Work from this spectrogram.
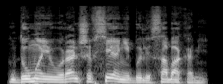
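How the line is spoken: Plain. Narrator (Russian): сказал ей Лабин

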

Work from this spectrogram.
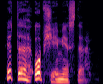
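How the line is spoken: Tired voice. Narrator (Russian): устало произнес мистер Саттерсвейт

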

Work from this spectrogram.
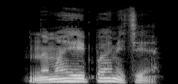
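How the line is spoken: Dull, muffled voice. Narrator (Russian): сказал он глухо

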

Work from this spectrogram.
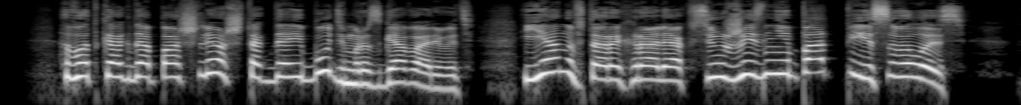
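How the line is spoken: Squeal. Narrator (Russian): визгнула та

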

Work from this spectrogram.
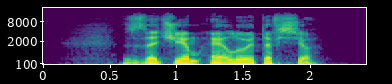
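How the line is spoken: Plain question. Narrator (Russian): спросил Карвалис

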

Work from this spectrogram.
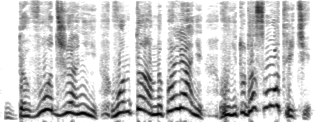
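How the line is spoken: Shout trembling with excitement. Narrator (Russian): чей-то дрожащий от возбуждения голос крикнул

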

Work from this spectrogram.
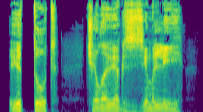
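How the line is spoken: Hoarse croak, one of two heads. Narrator (Russian): Прохрипела левая голова двуглавого Юла

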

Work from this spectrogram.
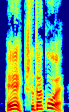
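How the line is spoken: Frightened shout. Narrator (Russian): закричал испуганный официант

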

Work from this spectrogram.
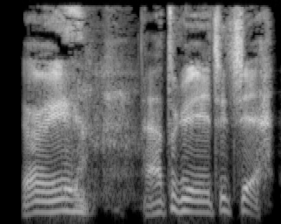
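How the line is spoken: Wheeze. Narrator (Russian): просипел он

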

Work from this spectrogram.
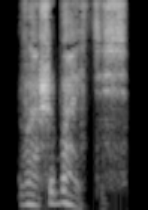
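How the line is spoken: Smiling through tears. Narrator (Russian): сказала Силья, улыбаясь сквозь слезы

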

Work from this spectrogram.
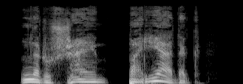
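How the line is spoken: Unsure, dejected whisper. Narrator (Russian): неуверенно прошептал лейтенант упавшим голосом

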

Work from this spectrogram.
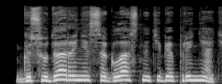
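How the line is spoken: Joyful announcement. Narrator (Russian): радостно объявила она

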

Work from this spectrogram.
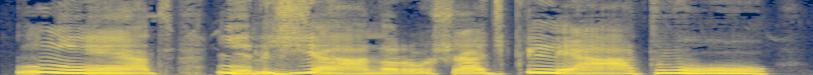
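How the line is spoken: Whimpering. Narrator (Russian): хныкал первый голос

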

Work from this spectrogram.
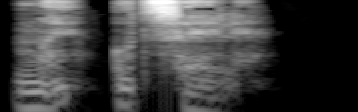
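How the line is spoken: Sad whisper. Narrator (Russian): прошептал путешественник с какой-то непередаваемой грустью

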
